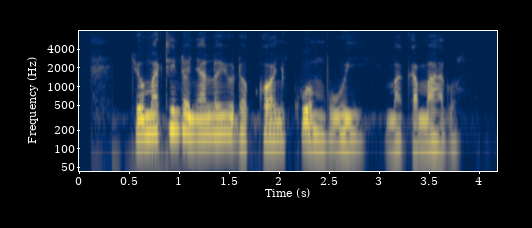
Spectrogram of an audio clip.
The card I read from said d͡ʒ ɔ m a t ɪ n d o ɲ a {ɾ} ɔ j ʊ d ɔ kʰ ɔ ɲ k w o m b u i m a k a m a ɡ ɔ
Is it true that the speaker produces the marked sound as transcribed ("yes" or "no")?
no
